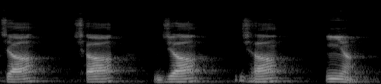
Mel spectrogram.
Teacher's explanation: तालव्य में ये तालु से बोला जाता है, मुंह के भीतर की छत का पिछला भाग यूज होता है इसमें। इसके अंतर्गत चवर्ग आता है, चा, छा, जा, झा, इया।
